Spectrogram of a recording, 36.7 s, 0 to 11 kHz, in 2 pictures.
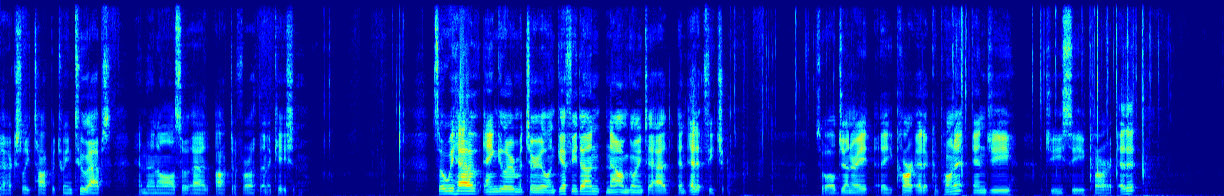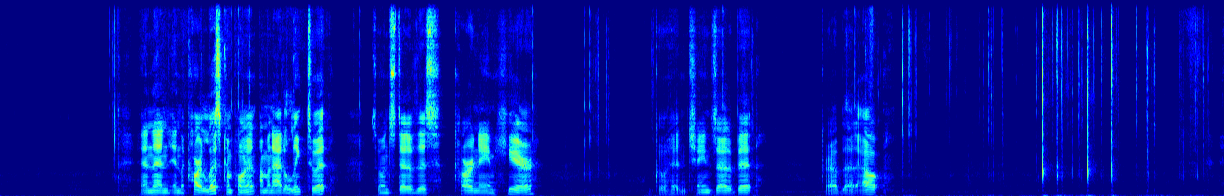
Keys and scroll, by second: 35.0 super+j, 36.2 super+s.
